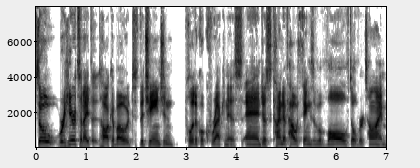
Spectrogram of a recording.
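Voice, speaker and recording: In a very clean recording with a silent background, a man with a Canadian accent and an ordinary speaking voice talks at a moderate pace and medium pitch, with lively intonation and hardly any pauses. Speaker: podcast host. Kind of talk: casual chat.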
